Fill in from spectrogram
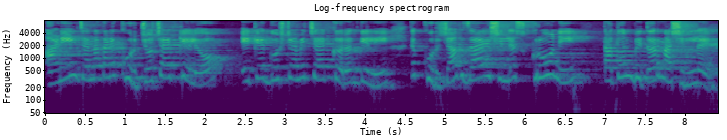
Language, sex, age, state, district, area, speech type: Goan Konkani, female, 30-45, Goa, Bardez, rural, spontaneous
